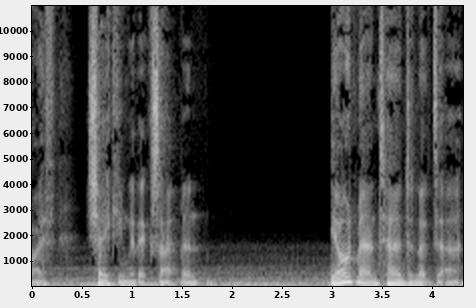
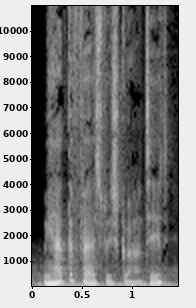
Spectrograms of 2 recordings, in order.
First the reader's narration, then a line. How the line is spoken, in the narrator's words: said the old woman desperately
